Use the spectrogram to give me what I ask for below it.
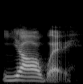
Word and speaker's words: Yahweh: name as the tetragrammaton or yhwh traditionally we pronounce this name as Yahweh in this style we also see God depicted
